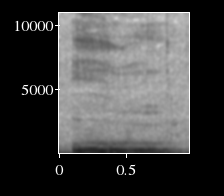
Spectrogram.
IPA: u:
